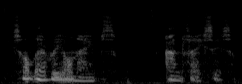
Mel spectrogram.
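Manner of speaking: hushed, secretive aside to the reader; conspiratorial whisper. A narrator's reading. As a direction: whisper it like a secret only we share.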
